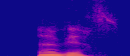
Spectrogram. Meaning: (adjective) inverse, the other way round; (noun) the inverse, the contrary; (verb) inflection of inverser: first/third-person singular present indicative/subjunctive
- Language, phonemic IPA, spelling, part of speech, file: French, /ɛ̃.vɛʁs/, inverse, adjective / noun / verb, Fr-inverse.ogg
